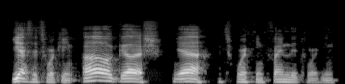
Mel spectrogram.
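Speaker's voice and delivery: usual speaking voice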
